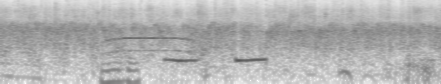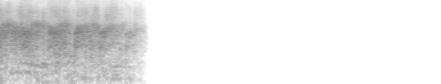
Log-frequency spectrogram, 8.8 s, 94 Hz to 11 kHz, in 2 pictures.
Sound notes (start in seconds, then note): 0.9 murmurs; 1.0 sobbing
